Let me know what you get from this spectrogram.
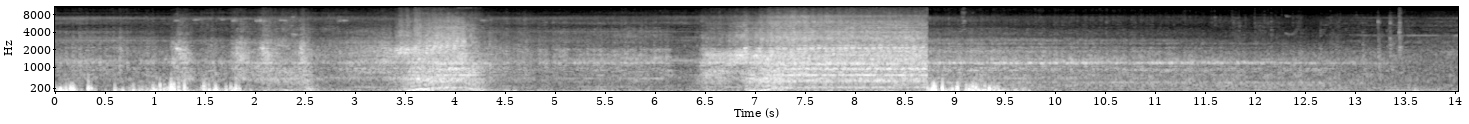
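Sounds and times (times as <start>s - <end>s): wind gusts on microphone: 0.0s - 2.0s, 8.7s - 9.8s.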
